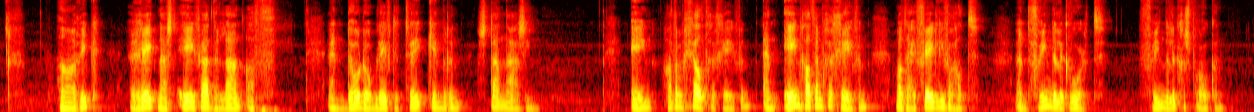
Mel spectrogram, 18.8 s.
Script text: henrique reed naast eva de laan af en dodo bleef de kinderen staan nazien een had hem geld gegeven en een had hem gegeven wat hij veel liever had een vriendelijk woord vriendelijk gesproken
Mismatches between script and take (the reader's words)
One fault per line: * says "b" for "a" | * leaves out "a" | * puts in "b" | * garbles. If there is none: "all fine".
* puts in "twee"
